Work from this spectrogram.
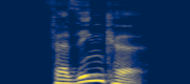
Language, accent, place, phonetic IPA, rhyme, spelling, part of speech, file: German, Germany, Berlin, [fɛɐ̯ˈzɪŋkə], -ɪŋkə, versinke, verb, De-versinke.ogg
- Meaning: inflection of versinken: 1. first-person singular present 2. first/third-person singular subjunctive I 3. singular imperative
